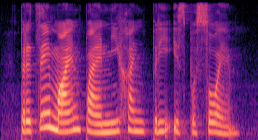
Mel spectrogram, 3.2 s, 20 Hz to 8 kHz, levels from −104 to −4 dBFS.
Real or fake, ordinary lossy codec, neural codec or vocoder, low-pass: real; none; none; 7.2 kHz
